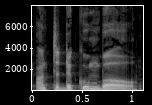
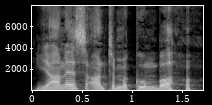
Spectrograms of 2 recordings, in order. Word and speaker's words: Antetokounmpo: Antetokounmpo. Wait, no, that's a... Is that his name? Giannis Antetokounmpo. Fucking, how do you say his last name? – I think that's right. – Giannis Antetokounmpo.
